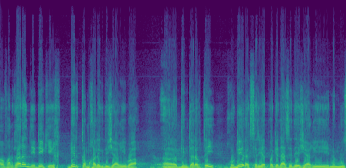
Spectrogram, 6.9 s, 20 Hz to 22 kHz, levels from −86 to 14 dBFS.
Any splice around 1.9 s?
no; 0 cuts

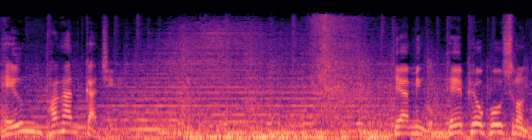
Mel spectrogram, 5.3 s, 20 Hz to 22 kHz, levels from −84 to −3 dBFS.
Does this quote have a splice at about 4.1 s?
yes; 1 cut; at 4.1 s

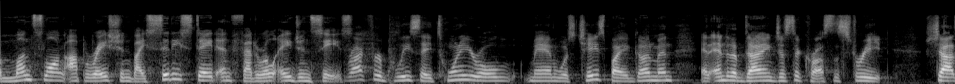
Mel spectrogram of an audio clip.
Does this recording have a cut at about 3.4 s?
yes; 1 cut; at 3.4 s

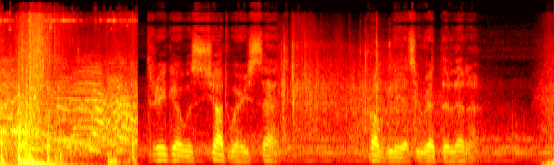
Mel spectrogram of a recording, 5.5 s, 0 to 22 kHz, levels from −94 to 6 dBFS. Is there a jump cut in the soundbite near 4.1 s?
no; 1 cut; at 1.4 s

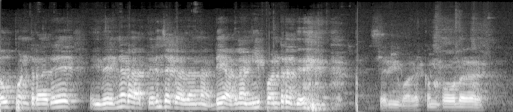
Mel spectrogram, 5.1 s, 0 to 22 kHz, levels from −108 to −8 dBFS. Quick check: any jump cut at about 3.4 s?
yes; 1 cut; at 3.4 s

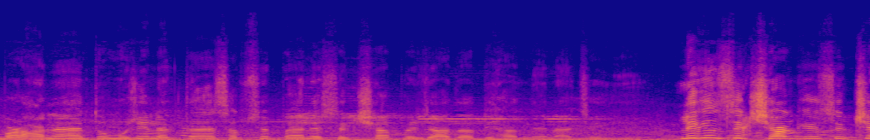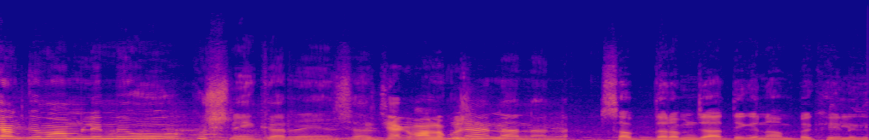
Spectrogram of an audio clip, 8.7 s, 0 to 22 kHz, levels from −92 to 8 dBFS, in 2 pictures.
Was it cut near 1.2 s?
no; 2 cuts; at 3.2 s, 7.2 s

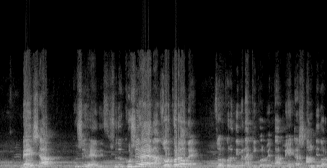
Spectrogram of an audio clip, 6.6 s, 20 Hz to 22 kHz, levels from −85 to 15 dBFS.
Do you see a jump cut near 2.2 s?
no; 0 cuts

